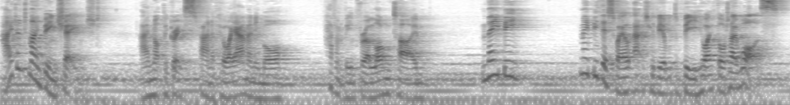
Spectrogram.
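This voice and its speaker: A man voicing a timid, insecure female unicorn pony, speaking softly and hesitantly in a story reading. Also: medium pitch, wildly swooping pitch, normal speed, music in the background. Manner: soft, hesitant, nervous. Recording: echoey room, audible background noise.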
